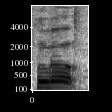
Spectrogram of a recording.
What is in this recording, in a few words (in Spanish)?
"uno", Ixcateco; Números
